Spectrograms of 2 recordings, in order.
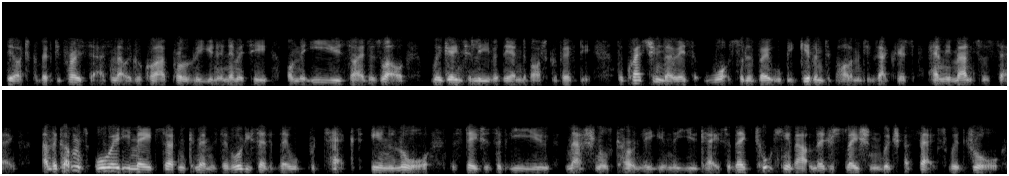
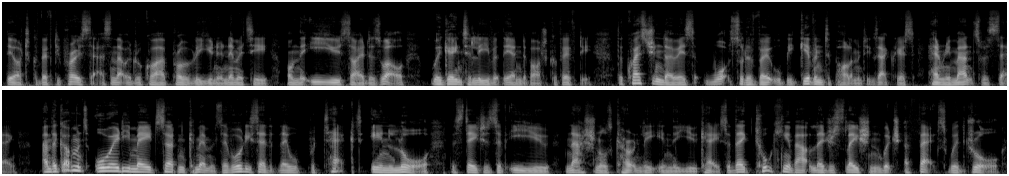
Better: second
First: phone-call audio; poor line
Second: none

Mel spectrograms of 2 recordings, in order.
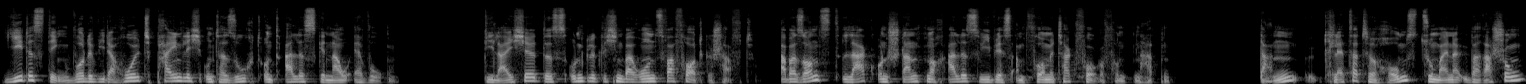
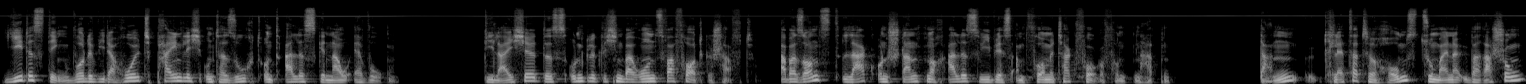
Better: first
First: none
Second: high-pitched whine; faint; throughout; 10 kHz, 25 dB below the speech

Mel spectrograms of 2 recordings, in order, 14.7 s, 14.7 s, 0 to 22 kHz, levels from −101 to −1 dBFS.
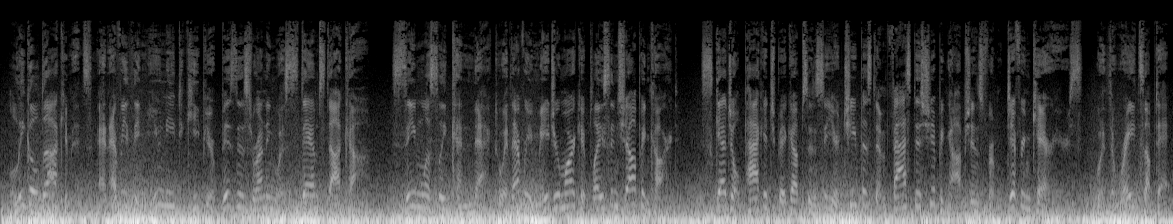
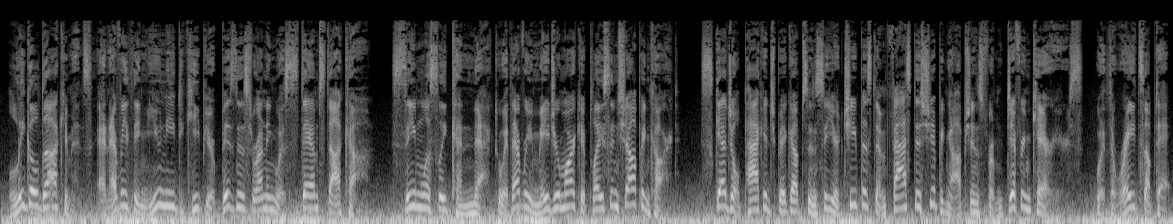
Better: second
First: low rumble; loud; throughout; 4 dB below the speech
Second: low rumble; faint; throughout; 20 dB below the speech

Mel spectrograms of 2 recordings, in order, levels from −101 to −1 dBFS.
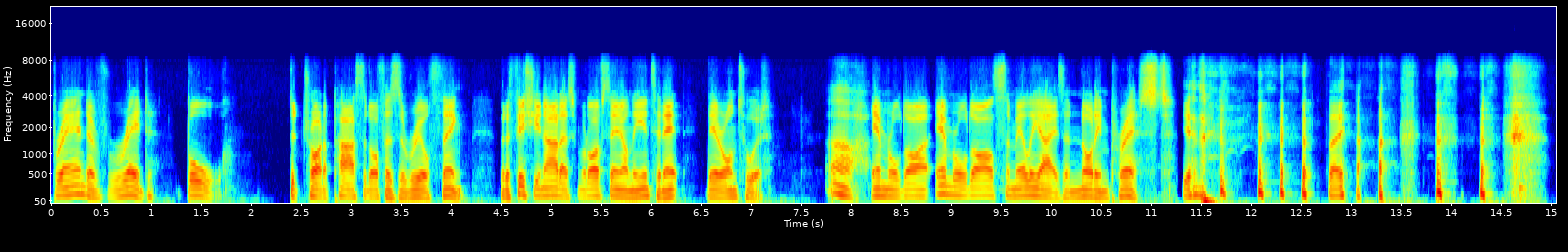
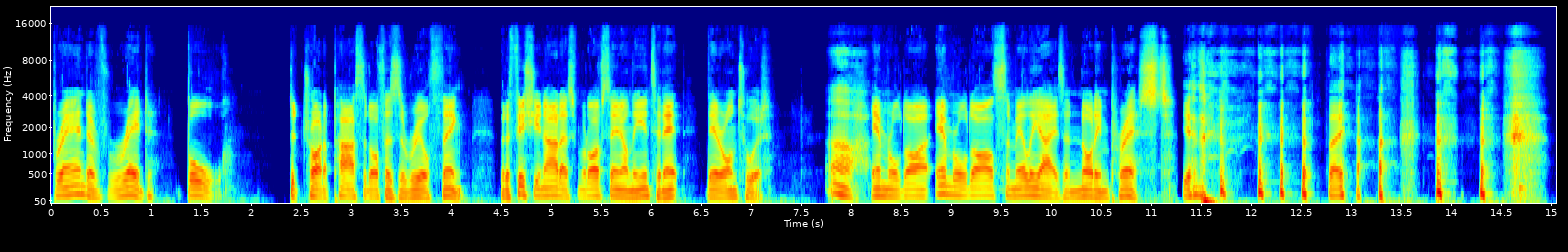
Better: second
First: garbled, watery; slightly; nothing above 7.5 kHz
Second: none

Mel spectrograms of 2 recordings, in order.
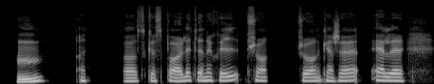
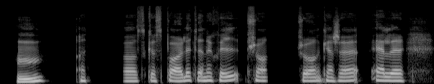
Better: neither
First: audio cutting out; at 1 s and at 2.5 s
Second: audio cutting out; at 1 s and at 2.5 s

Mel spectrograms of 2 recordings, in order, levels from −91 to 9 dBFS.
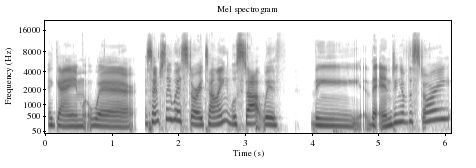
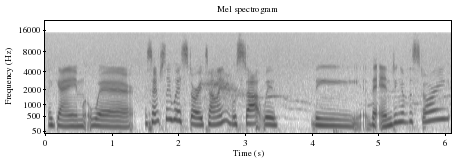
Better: first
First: none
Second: hiss; noticeable; throughout; 10 dB below the speech

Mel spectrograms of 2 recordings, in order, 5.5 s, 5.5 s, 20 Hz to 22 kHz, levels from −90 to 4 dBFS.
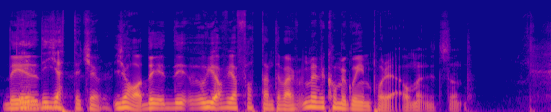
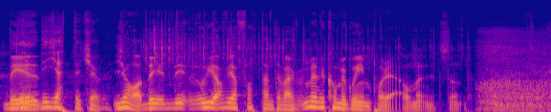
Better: first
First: none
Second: traffic noise; noticeable; throughout; 15 dB below the speech

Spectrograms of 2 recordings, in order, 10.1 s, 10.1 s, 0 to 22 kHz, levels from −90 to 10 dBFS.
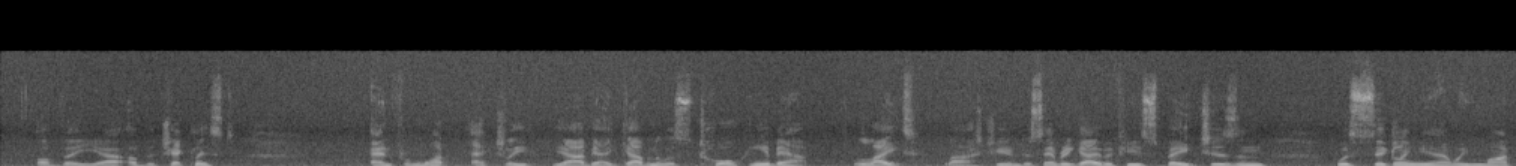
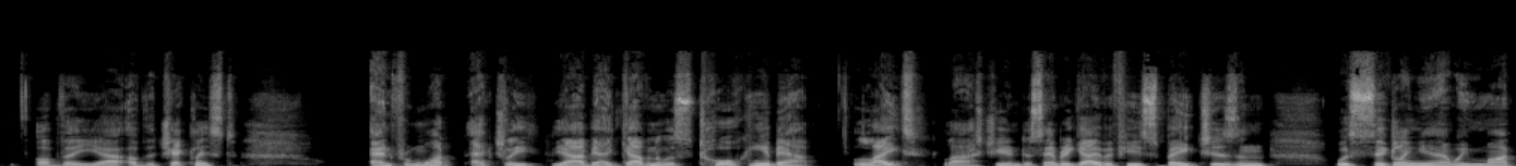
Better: second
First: hiss; noticeable; throughout; 10 dB below the speech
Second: none

